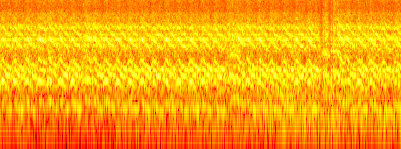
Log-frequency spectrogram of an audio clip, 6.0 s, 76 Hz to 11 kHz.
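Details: 2006 Dodge Ram SRT-10, owned one month, won't start: steady, even starter cranking throughout, but the engine never catches or fires; crank, no-start.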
